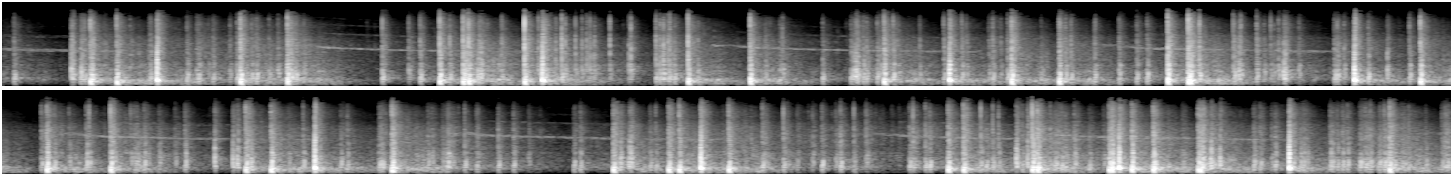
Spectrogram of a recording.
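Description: Fireworks display: dense runs of sharp bangs and crackling bursts, with short lulls between volleys. A thin whistle falling in pitch comes back every two to three seconds.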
